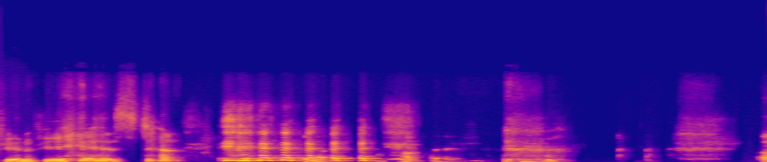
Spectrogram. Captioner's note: laughter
